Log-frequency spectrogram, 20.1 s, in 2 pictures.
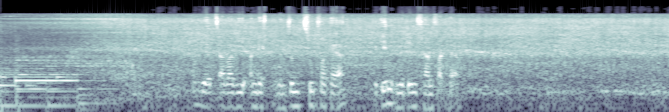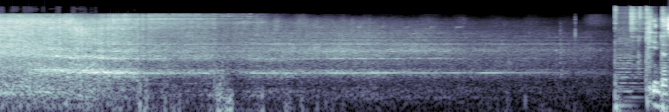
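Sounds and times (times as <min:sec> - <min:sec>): steady high tone: 0:00.0 - 0:07.0
train wheels rushing on rail: 0:00.4 - 0:19.2.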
